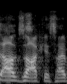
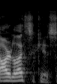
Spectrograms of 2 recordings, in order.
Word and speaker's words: Alexakis: I know it's Alexakis. Why would I say like- Art Lexicus?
